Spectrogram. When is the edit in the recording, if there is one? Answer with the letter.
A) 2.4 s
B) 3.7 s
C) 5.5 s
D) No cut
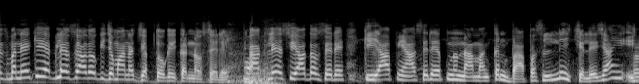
A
